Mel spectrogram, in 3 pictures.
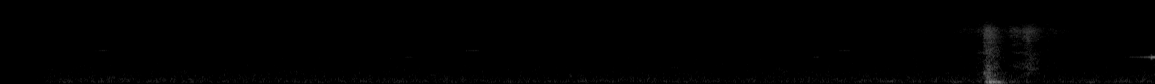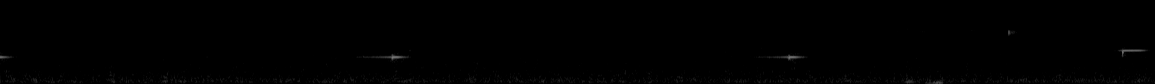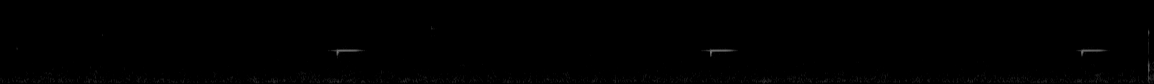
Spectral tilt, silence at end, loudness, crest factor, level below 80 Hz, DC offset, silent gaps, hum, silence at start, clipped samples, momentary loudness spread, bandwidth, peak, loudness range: -3 dB/octave; 0 s; -55 LUFS; 28 dB; -76 dBFS; under 0.1%; none; none; 0.3 s; under 0.1%; 16 LU; 17 kHz; -28 dBFS; 12 LU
